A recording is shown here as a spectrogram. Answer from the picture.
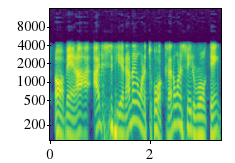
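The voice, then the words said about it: Queens New York accent. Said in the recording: “The kid from Queens with the accent.”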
